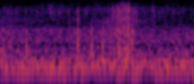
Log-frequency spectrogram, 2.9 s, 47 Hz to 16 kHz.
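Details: Audi S4 while driving: a few dull, irregular clunks from the driver's side rear over steady road drone; owner suspects a blown shock, rear suspension clunk not confirmed.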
